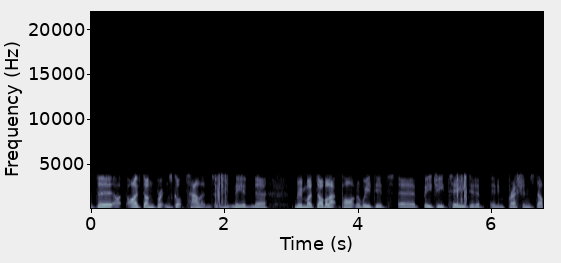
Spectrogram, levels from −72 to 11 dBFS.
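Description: From 1.85 to 2.09 s, just before "me and uh me", cable scratch noise rasps over the speech at about its level, likely from a worn connector being moved.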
